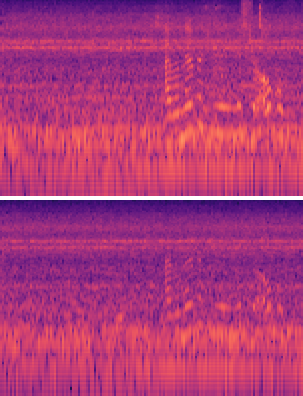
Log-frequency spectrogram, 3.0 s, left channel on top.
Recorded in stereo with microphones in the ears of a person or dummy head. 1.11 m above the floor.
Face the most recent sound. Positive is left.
turn(degrees=60)  # may be behind; listen again after turning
